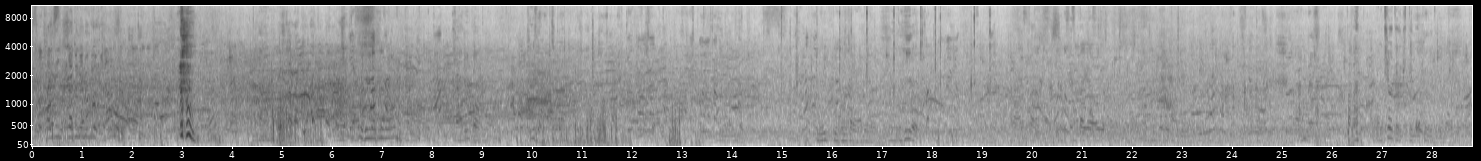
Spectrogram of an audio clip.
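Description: A crowd murmurs and chatters across a large open stadium.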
